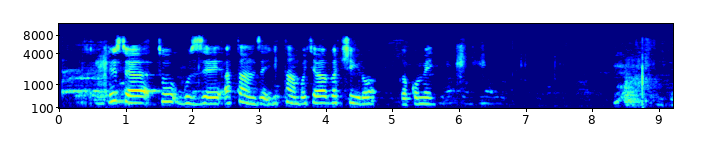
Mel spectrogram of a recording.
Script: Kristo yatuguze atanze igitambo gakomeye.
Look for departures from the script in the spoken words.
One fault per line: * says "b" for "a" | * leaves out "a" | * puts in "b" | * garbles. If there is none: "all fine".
* puts in "cy'agaciro"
